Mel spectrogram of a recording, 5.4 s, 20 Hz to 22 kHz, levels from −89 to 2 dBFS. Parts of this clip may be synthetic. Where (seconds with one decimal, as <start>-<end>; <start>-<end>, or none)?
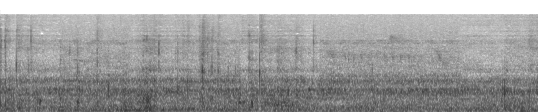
0.0-0.6; 1.3-2.0; 2.4-3.2; 4.6-5.4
